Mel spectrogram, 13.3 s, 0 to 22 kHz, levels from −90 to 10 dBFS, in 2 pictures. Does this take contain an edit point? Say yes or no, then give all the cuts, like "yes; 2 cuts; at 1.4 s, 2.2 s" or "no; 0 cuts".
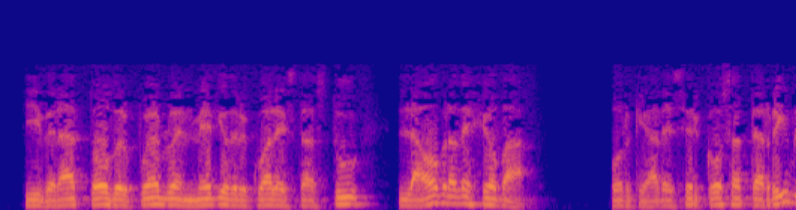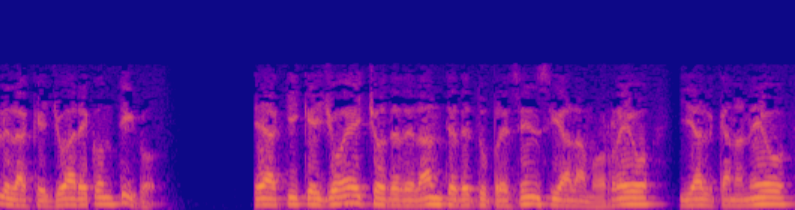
yes; 1 cut; at 8.7 s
